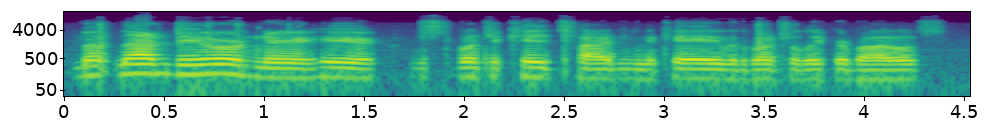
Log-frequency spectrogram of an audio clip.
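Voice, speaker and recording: A man's voice: medium pitch, fairly even intonation, fast talker, a little mellow, dull audio, a little hiss or hum. A young man casually commentating a video game, tired and yawning, with a crude, joking, rambling manner. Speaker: let's play gamer.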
